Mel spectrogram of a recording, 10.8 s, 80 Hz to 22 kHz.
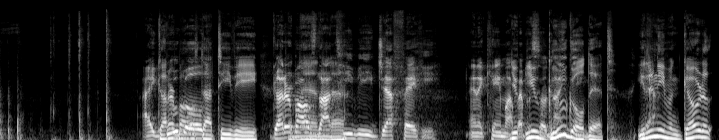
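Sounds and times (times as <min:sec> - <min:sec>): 
typing on a computer keyboard: 0:00.0 - 0:01.8
speech: 0:02.2 - 0:10.7.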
